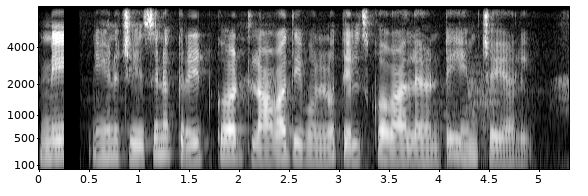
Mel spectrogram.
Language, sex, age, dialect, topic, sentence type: Telugu, female, 18-24, Utterandhra, banking, question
